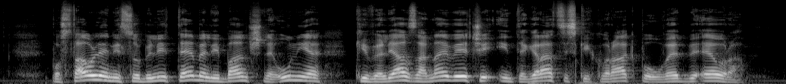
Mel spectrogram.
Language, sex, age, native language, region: Slovenian, male, 60+, Slovenian, Central Slovenia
